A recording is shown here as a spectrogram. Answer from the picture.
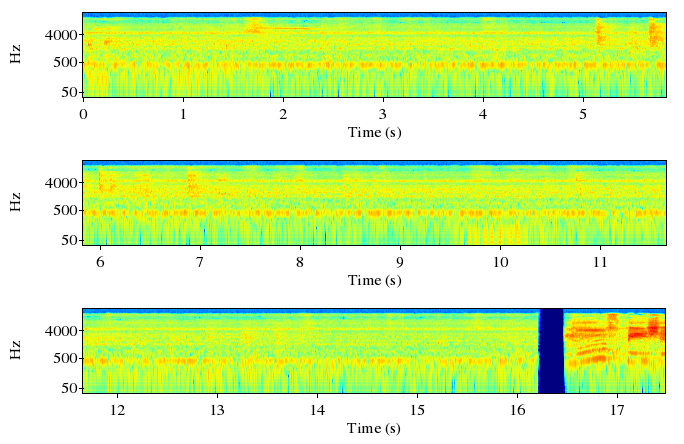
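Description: A steady mechanical hum with one strong held mid-low tone, over faint rustling of cloth as the bed linens are handled.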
